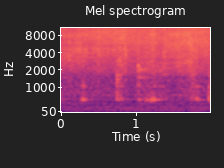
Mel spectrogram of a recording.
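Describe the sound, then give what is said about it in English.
Sausage sizzles in a skillet as chipotles in adobo sauce are stirred in: a steady, loud frying hiss with a few soft scraping strokes of the spoon across the pan. “And I'm gonna include about a tablespoon of that adobo sauce as well. And we're just gonna add that straight into the skillet now.”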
